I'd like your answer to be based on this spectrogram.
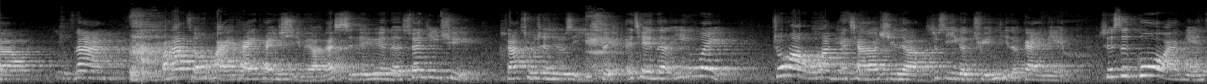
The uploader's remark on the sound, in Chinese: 依舊是美國洛杉磯掌院的上課錄音。因為是親和集會，調子很輕鬆，講了不少故事。加上是現場錄音，可以感覺到美國同奮滿滿的熱情。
